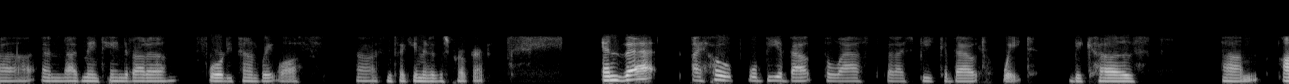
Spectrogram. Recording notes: 100 Pounders Phone Meeting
